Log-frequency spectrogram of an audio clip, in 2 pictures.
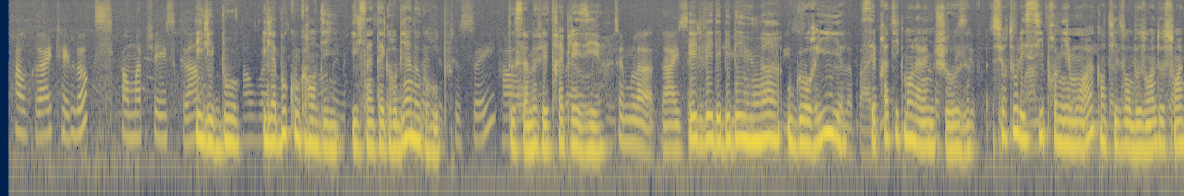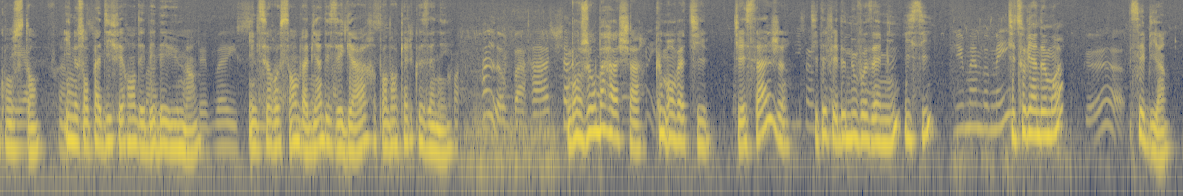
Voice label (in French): ton doux souriant Voice Over; ligne de gorilles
